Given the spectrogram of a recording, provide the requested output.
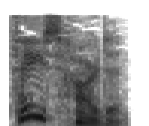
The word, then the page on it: face-harden: British English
